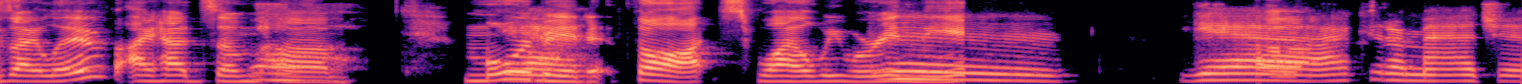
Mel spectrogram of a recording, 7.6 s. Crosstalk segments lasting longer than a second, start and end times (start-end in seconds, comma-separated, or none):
none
